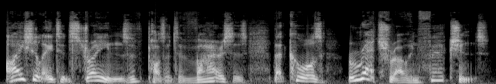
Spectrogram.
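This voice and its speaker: A man's voice: medium pitch, very animated, unhurried, slightly rough, dry recording, studio quality. A man voicing a fussy, earnest service android with a precise, formal, explanatory manner.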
